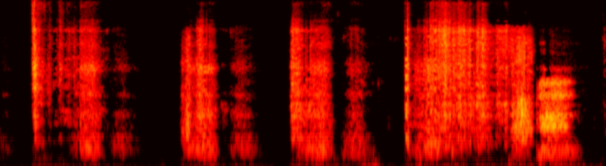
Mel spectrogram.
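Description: Steel shovel scraping and pushing dry concrete mix: several short scrapes in the first half, then a longer stretch of scraping in the second half.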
